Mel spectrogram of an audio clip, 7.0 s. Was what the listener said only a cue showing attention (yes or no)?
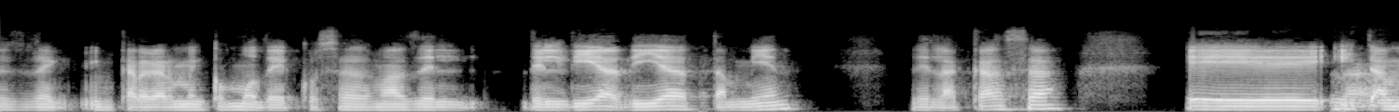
yes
